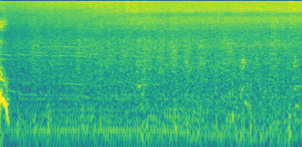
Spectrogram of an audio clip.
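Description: Lawn sprinkler spraying water across a trampoline: a steady hiss of spray.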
